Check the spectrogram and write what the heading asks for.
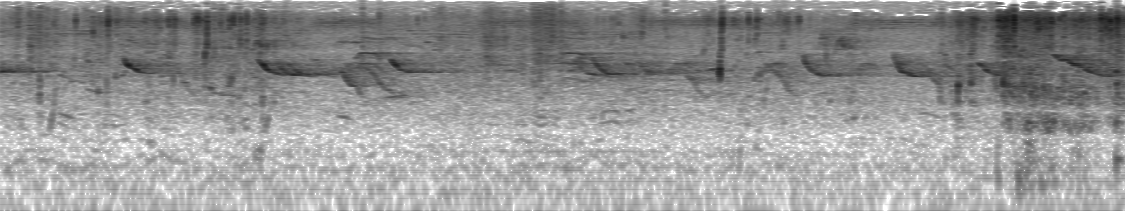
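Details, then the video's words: Female baby monkey Jinx cries after an attack by the monkey Spring, giving piercing falling squeals, roughly four a second, each dropping sharply from a high start, with light rustling underneath. "Poor Baby Monkey Jinx Was Attacking By Spring Monkey, She Crying Seizure"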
